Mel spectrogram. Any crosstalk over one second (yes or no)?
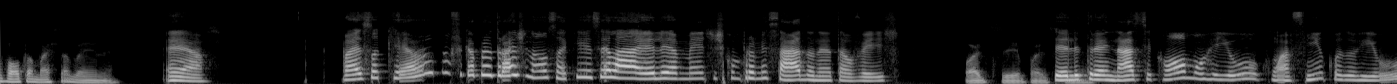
no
